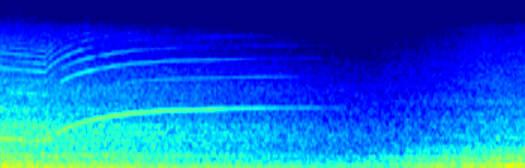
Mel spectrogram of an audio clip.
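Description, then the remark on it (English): The siren of a fire engine driving behind a van swells upward in pitch and then holds a long, steady wail, loud over a constant low rumble of engine and road noise. “There's a fire engine behind us.”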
